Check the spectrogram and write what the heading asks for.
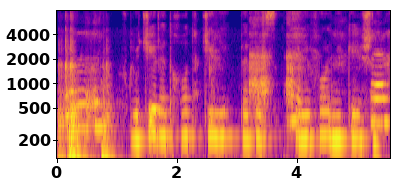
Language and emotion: Russian, neutral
